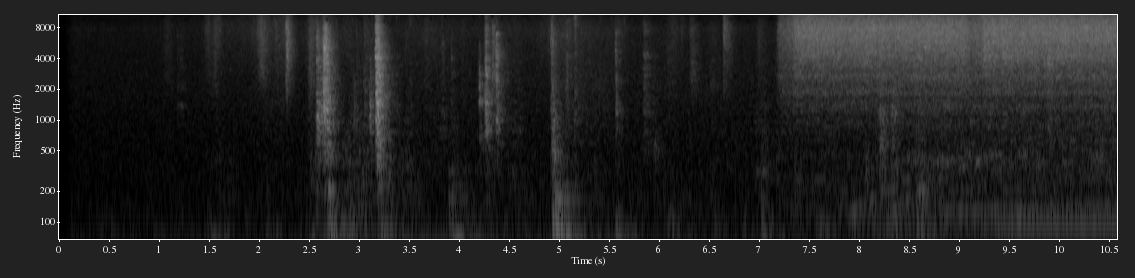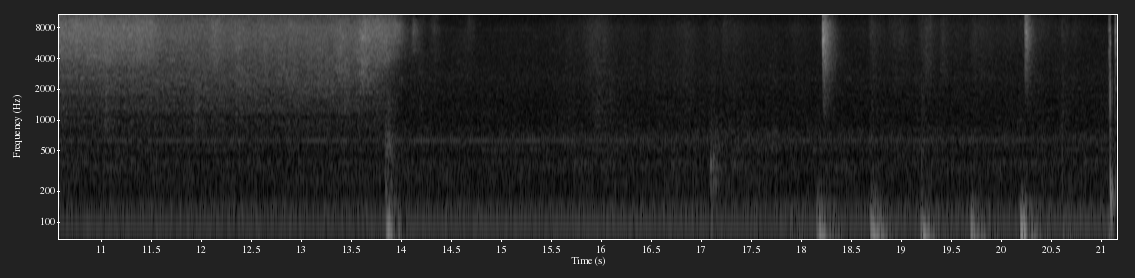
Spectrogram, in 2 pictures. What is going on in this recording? I go to my bedroom door, open it, enter the bathroom. The ventilation turns on automatically, i turn on the faucet, wet my hands, take a pump of soap from the soap dispenser, and finish washing my hands. Then i dry them with my hanging towel and I come back to the bedroom.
